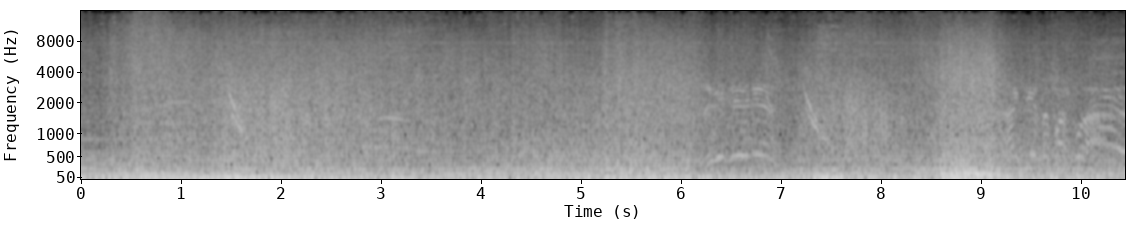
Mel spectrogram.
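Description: Explosions boom now and then.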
